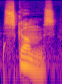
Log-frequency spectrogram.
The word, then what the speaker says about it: SCMS: copy management system scms some people pronounced it scums this was mandated by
